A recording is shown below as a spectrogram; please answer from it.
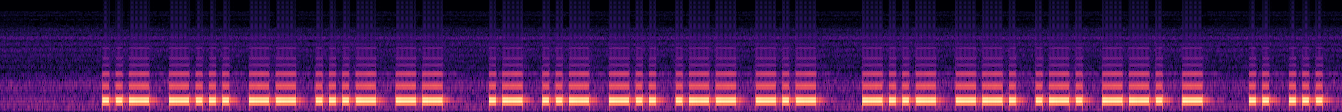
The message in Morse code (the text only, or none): UBMVM AUDWK XGRGT …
